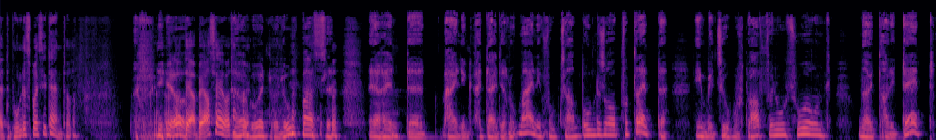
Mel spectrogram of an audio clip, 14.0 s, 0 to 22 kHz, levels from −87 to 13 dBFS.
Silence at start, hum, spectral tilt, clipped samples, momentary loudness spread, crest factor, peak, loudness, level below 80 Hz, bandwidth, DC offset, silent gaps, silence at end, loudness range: 0 s; none; -5.5 dB/octave; under 0.1%; 11 LU; 18 dB; -14 dBFS; -31 LUFS; -60 dBFS; 15.5 kHz; under 0.1%; none; 0.05 s; 5 LU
